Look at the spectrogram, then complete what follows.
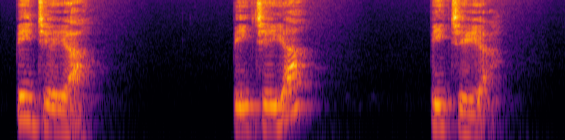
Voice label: "bidjaya", Dhurga

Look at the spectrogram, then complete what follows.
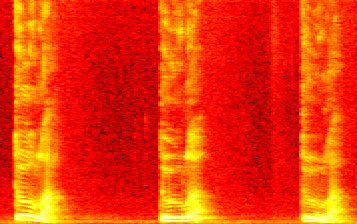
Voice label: "dhuula", Dhurga

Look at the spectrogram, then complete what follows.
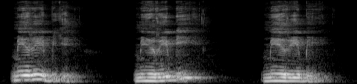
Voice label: "mirribi", Dhurga

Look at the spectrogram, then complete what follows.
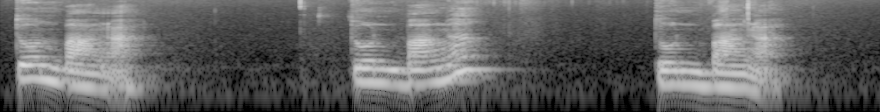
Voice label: "dhunbanga", Dhurga

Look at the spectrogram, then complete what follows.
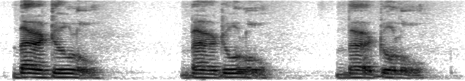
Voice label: "burdulu", Dhurga

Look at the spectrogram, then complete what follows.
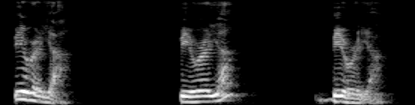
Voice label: "biraya", Dhurga

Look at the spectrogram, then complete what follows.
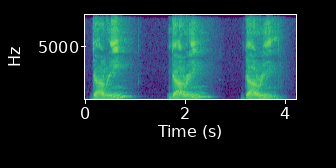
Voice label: "gaariin", Dhurga

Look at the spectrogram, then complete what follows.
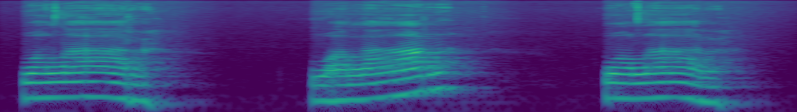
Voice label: "walarr", Dhurga; head; ngala; dulagaal

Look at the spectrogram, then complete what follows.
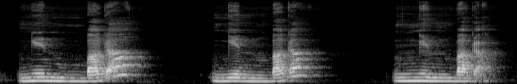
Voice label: "nginbaga", Dhurga; I don't know

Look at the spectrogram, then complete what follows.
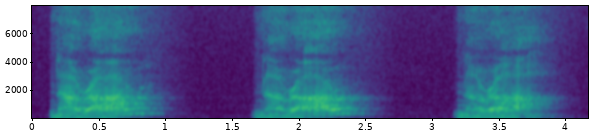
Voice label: "naaraa", Dhurga

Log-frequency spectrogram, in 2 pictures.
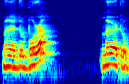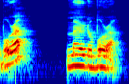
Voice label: "murdubura", Dhurga

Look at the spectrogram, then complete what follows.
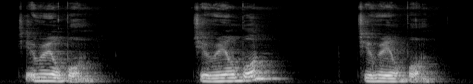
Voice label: "djiriilbun", Dhurga

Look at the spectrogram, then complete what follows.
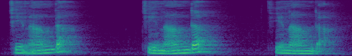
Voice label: "djinganda", Dhurga

